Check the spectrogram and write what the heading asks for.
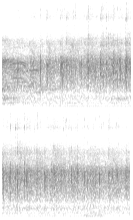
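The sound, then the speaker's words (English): A church audience claps steadily throughout during a sermon, a dense, continuous wash of many hands at a fairly even level, with no clear pauses and no distinct voices standing out. “You're clapping a sick in the house right now.”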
